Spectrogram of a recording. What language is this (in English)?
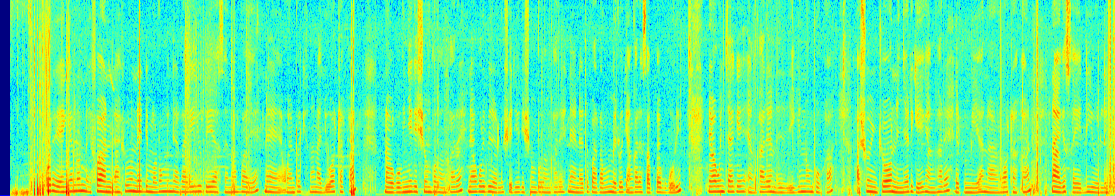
Masai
